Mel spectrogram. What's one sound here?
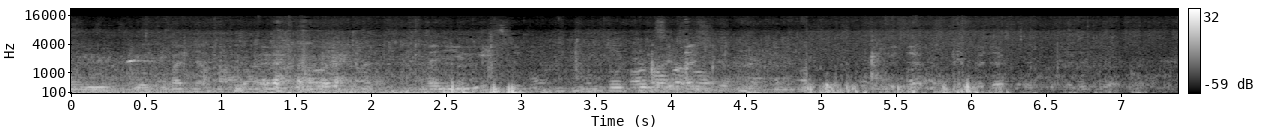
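Young men chat casually nearby.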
